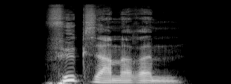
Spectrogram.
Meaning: strong dative masculine/neuter singular comparative degree of fügsam
- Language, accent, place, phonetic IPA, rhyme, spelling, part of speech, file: German, Germany, Berlin, [ˈfyːkzaːməʁəm], -yːkzaːməʁəm, fügsamerem, adjective, De-fügsamerem.ogg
